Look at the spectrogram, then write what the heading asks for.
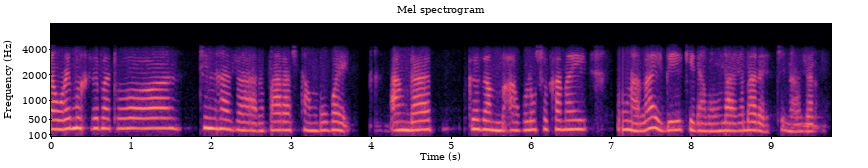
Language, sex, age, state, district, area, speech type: Bodo, female, 45-60, Assam, Kokrajhar, rural, conversation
